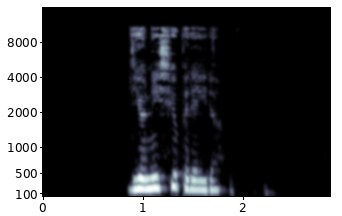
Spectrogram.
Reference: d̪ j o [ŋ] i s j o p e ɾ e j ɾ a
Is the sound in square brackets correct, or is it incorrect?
incorrect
